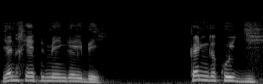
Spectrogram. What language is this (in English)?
Wolof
